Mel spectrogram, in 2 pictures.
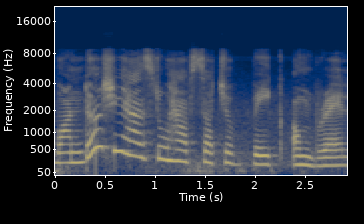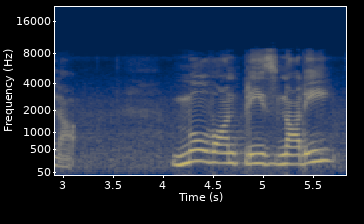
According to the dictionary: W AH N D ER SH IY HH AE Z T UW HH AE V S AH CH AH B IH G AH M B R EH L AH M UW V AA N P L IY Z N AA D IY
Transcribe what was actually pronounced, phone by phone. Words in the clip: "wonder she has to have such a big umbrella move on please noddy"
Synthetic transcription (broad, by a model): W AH N D ER SH IY HH AE Z T UW HH AE V S AH CH AH B IH G AH M B R EH L AH M UW V AA N P L IY Z N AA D IY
